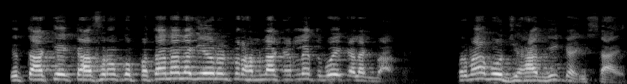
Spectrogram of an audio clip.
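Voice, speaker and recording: High-voiced man giving earnest Quran commentary. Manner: earnest and explanatory, recites verses then expounds them point by point. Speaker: Quran teacher. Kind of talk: Urdu sermon-style Quran commentary.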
